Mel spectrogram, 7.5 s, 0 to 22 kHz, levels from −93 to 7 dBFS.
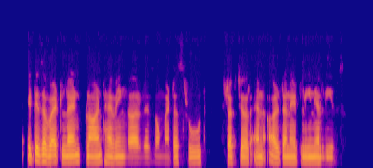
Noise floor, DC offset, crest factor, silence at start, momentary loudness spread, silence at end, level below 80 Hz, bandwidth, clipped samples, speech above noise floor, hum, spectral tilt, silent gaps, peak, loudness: under -90 dBFS; under 0.1%; 18 dB; 0.55 s; 10 LU; 0.8 s; -54 dBFS; 4.3 kHz; under 0.1%; over 71 dB; none; -10 dB/octave; none; -2 dBFS; -20 LUFS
